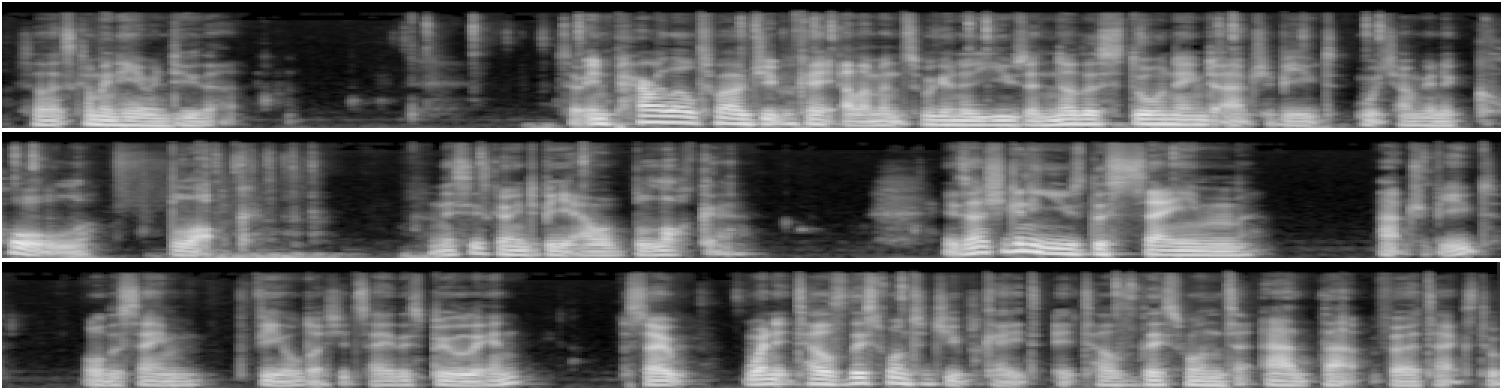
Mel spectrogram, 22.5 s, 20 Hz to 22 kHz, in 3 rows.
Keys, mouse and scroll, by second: 0.1-2.0 middle drag, 2.0 click, 2.4 g, 2.9 middle click, 3.2-3.5 scroll up 3, 3.5 click, 3.7 g, 4.7 click, 5.4 shift+d, 6.2 g, 6.9-7.4 scroll up 4, 7.4-9.8 drag, 11.6 scroll down 7, 11.9-13.2 middle drag, 13.2 click, 16.7-19.2 middle drag, 19.2 click, 19.7-20.4 middle drag, 20.4 click.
